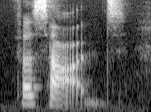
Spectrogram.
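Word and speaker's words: façade: which is made of two circular convex shaped facades that's pronounced as facade so it's an application of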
